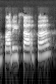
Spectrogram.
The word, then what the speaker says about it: Bodhisattva: And that brings me back to, I don't know how to pronounce it exactly, but the Bodhisattva, Oh, Bodhisattva?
